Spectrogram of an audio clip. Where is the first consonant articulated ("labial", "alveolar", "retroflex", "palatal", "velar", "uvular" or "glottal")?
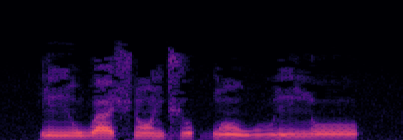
alveolar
